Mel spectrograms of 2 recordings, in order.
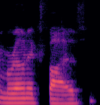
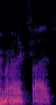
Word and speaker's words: Marohnic: my tick tock is um it's uh muronek5 so it's going to be just spelled normally and then my last name is spelled m-a-r-o-h-n-i-c and just the number five so moronic5 yeah i just started it so i've only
